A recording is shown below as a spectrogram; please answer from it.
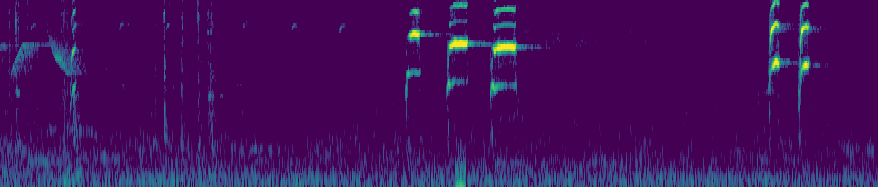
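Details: Small minivet (siri-siri) heard after near silence: three loud, high, thin whistled notes in quick succession, then a later pair of sharp chirps.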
